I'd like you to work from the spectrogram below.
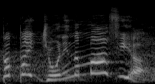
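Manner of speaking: laughing while telling it; high, giggling storytelling. Real, not acted. Laughing at his own story.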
